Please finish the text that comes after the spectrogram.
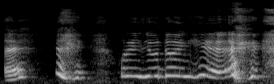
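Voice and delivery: high, loud, drawn-out imitation through laughter; mock indignant disbelief. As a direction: laughingly mimic someone appalled at the newcomers. Mimics club crowd's reaction to them.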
